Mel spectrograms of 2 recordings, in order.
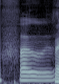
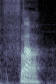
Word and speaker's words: pho: I think I used enemies this time because I didn't want to get them mixed up with the soup, which you told me is actually pronounced pho. But I always say foe. So in my mind, it's foe.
